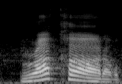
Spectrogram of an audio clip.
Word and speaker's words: BRCA: 브라카라고, BRCA 촌스럽게 부르지 말고 브라카라고 발음해 주세요.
